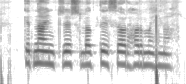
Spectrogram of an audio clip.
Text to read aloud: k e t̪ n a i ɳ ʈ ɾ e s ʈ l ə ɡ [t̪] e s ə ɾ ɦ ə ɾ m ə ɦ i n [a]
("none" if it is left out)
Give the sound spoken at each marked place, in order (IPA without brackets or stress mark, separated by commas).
t̪, a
